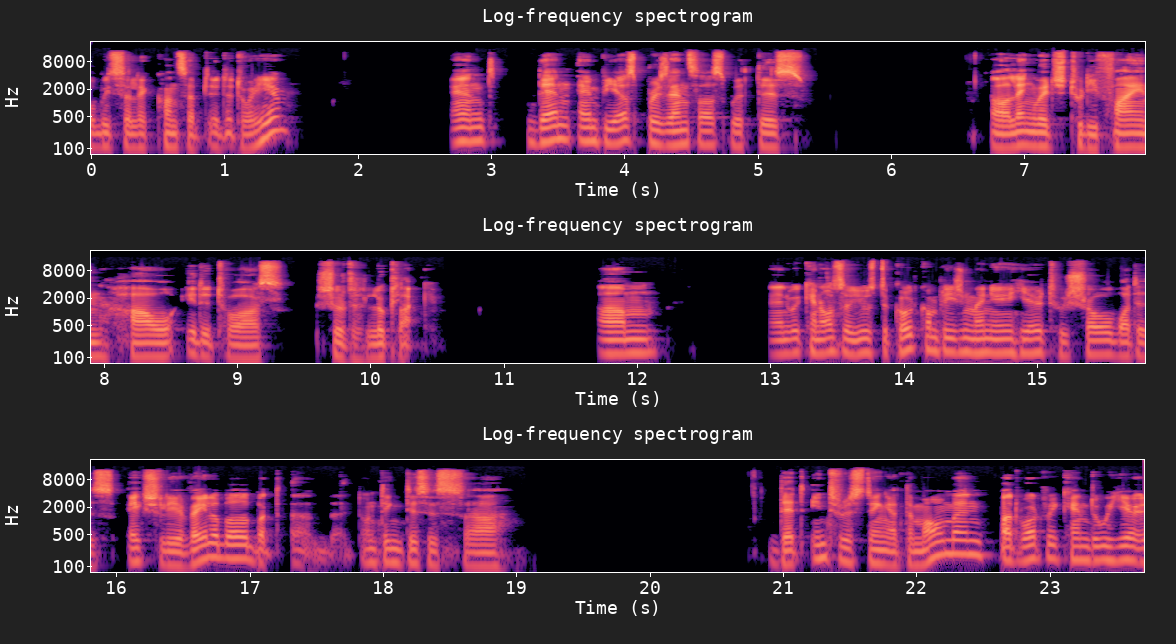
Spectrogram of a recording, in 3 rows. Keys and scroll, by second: 13.6 super+space, 21.4 super+space.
